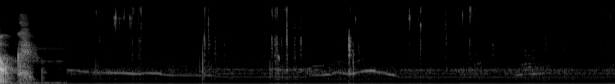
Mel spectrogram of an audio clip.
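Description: Powder pours softly into a plastic jug.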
